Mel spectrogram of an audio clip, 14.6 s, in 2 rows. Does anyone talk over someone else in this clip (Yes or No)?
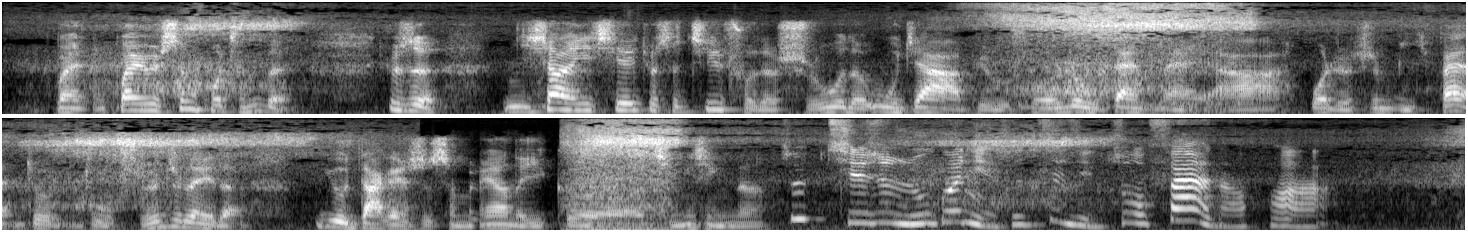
No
